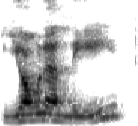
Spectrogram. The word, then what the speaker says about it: Jonna Lee: music under this moniker it is yona lee who also goes by the independent stage name of yona lee but in one word and with an eye instead of a j for the swedish pronunciation of her name and her producer claise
